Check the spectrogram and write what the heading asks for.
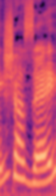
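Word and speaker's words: Chasez: But I always thought that J.C. Chaz? – Chazé. Yeah. – That's how they say it? – Almost positive.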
